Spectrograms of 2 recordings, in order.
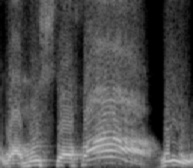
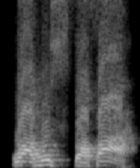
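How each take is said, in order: First: The word ends with a lengthened, voweled syllable. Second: The word stops without a final added vowel. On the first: The poem's meter requires this reading. "haruslah dibaca dengan mad dan harokat tentunya" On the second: This is the normal form when pausing. "Harusnya apa?"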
